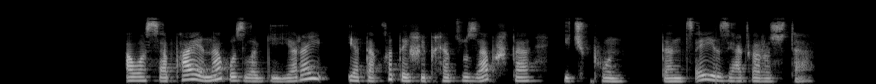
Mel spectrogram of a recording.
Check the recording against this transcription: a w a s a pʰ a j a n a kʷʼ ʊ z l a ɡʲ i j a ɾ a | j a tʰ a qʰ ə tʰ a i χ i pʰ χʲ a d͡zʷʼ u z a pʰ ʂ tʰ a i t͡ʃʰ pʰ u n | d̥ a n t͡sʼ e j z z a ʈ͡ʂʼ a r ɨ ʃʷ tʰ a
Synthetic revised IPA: a w a s a pʰ a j a n a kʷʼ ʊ z l a ɡʲ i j a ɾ a | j a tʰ a qʰ ə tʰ a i ʂ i pʰ χʲ a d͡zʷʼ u z a pʰ ʂ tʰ a i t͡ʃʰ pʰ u n | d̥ a n t͡sʼ e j z ʕ a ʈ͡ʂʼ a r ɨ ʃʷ tʰ a

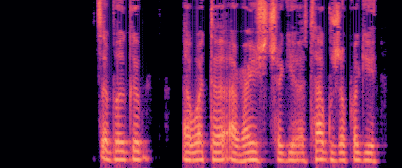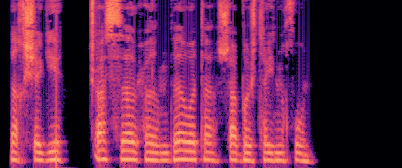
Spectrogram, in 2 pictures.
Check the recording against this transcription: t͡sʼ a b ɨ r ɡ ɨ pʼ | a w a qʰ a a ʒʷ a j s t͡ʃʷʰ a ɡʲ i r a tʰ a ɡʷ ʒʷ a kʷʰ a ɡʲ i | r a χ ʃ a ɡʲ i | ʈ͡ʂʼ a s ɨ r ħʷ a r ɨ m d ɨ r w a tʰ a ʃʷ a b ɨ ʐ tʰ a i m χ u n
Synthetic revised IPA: t͡sʼ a b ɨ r ɡ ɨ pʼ | a w a tʰ a a ʕʷ a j ʃ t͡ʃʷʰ a ɡʲ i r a tʰ a ɡʷ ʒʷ a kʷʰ a ɡʲ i | r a χ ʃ a ɡʲ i | ʈ͡ʂʼ a s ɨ r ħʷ a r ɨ m d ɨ r w a tʰ a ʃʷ a b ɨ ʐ tʰ a i n χ u n

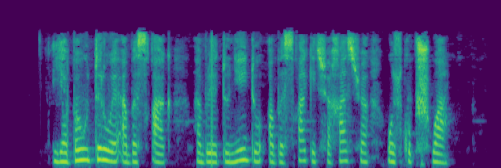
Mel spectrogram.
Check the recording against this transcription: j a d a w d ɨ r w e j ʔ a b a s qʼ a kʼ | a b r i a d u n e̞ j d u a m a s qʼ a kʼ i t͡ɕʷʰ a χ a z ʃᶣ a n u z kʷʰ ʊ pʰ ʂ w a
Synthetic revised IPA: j a b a w d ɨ r w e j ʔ a b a s qʼ a kʼ | a b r i a d u n e̞ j d u a b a s qʼ a kʼ i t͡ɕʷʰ a χ a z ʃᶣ a u z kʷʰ ʊ pʰ ʂ w a

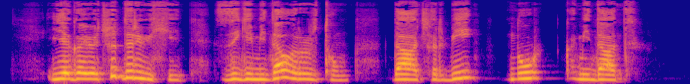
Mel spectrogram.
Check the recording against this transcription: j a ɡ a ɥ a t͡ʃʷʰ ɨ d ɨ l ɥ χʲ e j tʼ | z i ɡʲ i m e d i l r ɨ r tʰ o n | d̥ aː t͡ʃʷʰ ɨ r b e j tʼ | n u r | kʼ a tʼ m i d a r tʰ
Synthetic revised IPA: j a ɡ a ɥ a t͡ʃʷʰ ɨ d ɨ r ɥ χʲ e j tʼ | z e ɡʲ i m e d a l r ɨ r tʰ o m | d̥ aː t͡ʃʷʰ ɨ r b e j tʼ | n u r | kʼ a m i d a tʰ

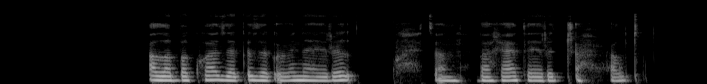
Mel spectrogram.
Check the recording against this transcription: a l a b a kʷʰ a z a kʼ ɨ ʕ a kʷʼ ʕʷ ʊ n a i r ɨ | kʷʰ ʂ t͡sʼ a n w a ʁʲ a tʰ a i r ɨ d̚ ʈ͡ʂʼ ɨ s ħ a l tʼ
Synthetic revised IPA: a l a b a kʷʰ a z a kʼ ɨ z a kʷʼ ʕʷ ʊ n a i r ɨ | kʷʰ ħ t͡sʼ a n b a ʁʲ a tʰ a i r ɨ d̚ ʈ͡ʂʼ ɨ ħ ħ a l tʼ

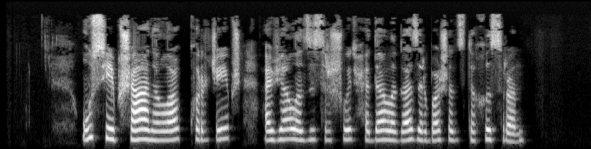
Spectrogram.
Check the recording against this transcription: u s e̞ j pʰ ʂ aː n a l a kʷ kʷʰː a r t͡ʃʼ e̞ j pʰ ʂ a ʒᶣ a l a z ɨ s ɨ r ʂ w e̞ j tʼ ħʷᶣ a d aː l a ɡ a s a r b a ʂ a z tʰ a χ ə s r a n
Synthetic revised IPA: u s e̞ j pʰ ʂ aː n a l a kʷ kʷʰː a r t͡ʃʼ e̞ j pʰ ʂ a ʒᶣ a l a z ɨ s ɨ r ʂ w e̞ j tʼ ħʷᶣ a d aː l a ɡ a z a r b a ʂ a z tʰ a χ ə s r a n

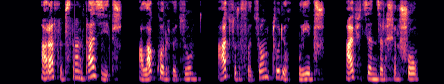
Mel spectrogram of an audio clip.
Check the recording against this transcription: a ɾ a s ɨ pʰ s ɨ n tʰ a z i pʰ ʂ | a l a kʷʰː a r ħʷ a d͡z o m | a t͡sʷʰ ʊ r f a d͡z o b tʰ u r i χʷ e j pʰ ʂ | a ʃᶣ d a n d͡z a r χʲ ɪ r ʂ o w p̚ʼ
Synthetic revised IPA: a ɾ a s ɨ pʰ s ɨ n tʰ a z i pʰ ʂ | a l a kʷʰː a r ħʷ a d͡z o m | a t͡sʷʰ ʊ r f a d͡z o m tʰ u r i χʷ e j pʰ ʂ | a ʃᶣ d͡z a n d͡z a r χʲ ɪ r ʂ o w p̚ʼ

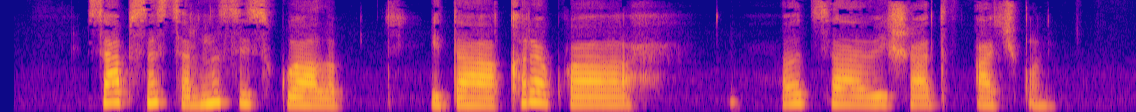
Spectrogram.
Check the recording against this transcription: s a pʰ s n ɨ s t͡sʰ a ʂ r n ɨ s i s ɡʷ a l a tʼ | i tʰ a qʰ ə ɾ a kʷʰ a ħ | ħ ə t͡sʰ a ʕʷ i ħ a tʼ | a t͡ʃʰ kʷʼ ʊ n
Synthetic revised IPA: s a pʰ s n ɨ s t͡sʰ a r n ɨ s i s ɡʷ a l a pʼ | i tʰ a qʰ ə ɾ a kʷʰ a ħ | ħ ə t͡sʰ a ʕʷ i ʂ a tʼ | a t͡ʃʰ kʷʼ ʊ n

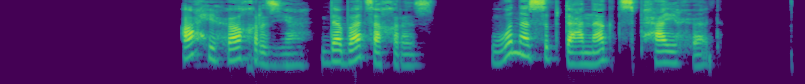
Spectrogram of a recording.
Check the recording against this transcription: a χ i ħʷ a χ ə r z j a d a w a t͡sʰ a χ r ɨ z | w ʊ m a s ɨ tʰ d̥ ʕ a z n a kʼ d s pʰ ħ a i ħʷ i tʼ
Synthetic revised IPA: a ħ i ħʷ a χ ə r z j a d a b a t͡sʰ a χ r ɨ z | w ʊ n a s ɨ pʰ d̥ ʕ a n a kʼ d s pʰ ħ a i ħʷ a tʼ

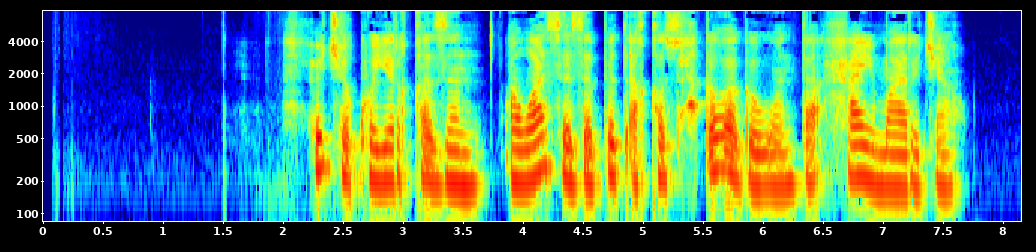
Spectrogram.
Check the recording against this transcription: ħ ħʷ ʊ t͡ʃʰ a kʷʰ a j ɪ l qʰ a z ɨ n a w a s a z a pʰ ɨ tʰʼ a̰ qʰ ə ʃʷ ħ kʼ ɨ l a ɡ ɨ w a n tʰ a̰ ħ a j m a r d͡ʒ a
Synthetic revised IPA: ħ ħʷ ʊ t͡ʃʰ a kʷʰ a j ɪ r qʰ a z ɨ n a w a s a z a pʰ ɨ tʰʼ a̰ qʰ ə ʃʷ ħ kʼ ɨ l a ɡ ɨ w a n tʰ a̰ ħ a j m a r d͡ʒ a

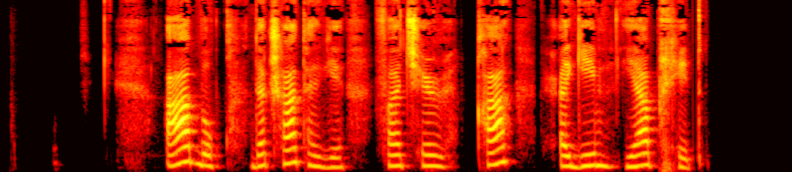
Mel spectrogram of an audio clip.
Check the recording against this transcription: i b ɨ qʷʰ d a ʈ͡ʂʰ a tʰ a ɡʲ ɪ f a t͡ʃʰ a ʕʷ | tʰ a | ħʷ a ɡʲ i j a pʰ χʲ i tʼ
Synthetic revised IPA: a b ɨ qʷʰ d a ʈ͡ʂʰ a tʰ a ɡʲ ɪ f a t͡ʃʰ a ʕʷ | qʰ a | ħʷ a ɡʲ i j a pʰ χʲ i tʼ

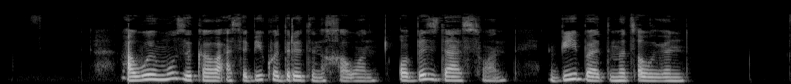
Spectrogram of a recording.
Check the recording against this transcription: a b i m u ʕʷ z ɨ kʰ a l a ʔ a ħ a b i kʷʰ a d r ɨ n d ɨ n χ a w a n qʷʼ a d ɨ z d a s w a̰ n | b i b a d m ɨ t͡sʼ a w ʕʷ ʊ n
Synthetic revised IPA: a w i m u z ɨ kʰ a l a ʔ a s a b i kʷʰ a d r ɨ d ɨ n χ a w a n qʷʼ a b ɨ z d a s w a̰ n | b i b a d m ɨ t͡sʼ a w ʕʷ ʊ n

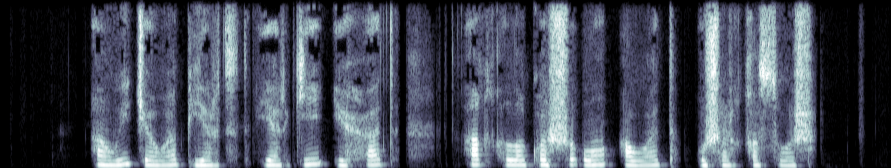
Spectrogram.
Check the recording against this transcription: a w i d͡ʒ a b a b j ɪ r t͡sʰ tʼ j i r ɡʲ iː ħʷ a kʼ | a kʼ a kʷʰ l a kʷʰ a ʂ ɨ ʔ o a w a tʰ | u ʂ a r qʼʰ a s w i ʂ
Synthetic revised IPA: a w i d͡ʒ a w a b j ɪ r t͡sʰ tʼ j a r ɡʲ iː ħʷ a tʼ | a qʼ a l a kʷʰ a ʂ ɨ ʔ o a w a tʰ | u ʂ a r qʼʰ a s w a ʂ

